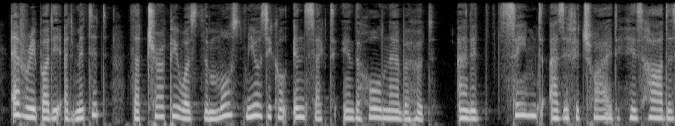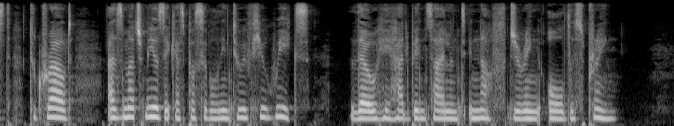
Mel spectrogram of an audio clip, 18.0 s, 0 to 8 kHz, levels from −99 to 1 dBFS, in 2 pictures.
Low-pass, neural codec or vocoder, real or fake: 7.2 kHz; none; real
